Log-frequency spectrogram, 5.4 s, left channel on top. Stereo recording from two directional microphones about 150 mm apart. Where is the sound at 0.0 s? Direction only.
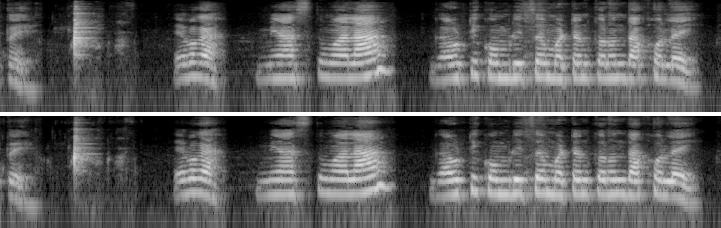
70° right (ahead or behind).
